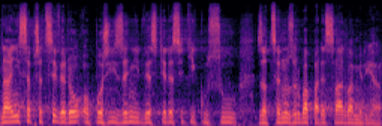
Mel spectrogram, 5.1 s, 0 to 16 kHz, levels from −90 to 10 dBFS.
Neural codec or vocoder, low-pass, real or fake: vocoder, 44.1 kHz, 128 mel bands, Pupu-Vocoder; 14.4 kHz; fake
